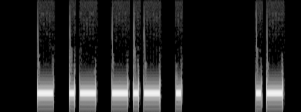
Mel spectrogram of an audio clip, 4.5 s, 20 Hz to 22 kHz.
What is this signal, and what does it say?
Morse code, heard as a keyed tone, about 16 wpm, 700 Hz. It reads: TAKE A
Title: 2x Word-Spacing - Sentences from Top 200 Words - 15wpm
